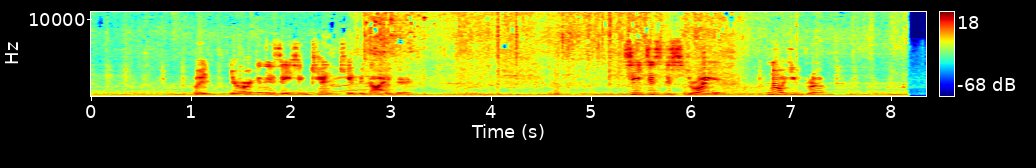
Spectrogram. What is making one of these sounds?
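A teenage boy talks with animation close to a microphone.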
